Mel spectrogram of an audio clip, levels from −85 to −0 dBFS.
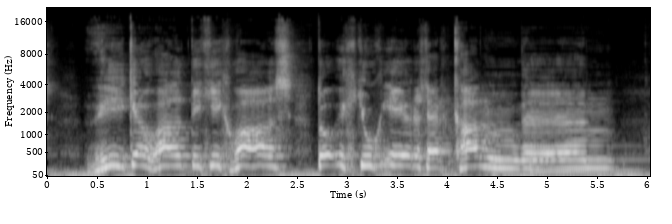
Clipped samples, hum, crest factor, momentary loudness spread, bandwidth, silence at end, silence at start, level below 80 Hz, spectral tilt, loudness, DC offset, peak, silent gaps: under 0.1%; none; 16 dB; 6 LU; 18 kHz; 0 s; 0 s; -36 dBFS; -5.5 dB/octave; -20 LUFS; under 0.1%; -4 dBFS; none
